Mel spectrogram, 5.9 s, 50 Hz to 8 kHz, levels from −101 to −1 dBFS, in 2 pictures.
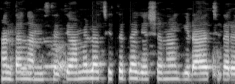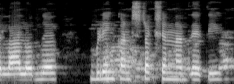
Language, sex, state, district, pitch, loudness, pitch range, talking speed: Kannada, female, Karnataka, Dharwad, 225 Hz, -15 LUFS, 215-235 Hz, 135 wpm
